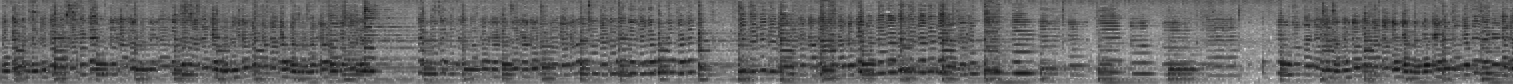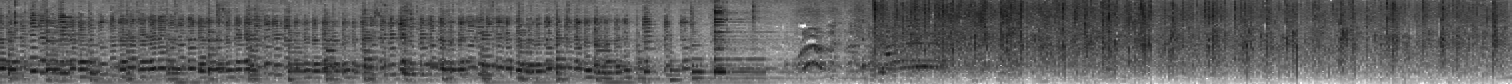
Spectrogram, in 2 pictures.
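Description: Jazz violin playing a lively melodic line over acoustic guitar accompaniment. The music stops about three-quarters of the way through, and audience applause follows.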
